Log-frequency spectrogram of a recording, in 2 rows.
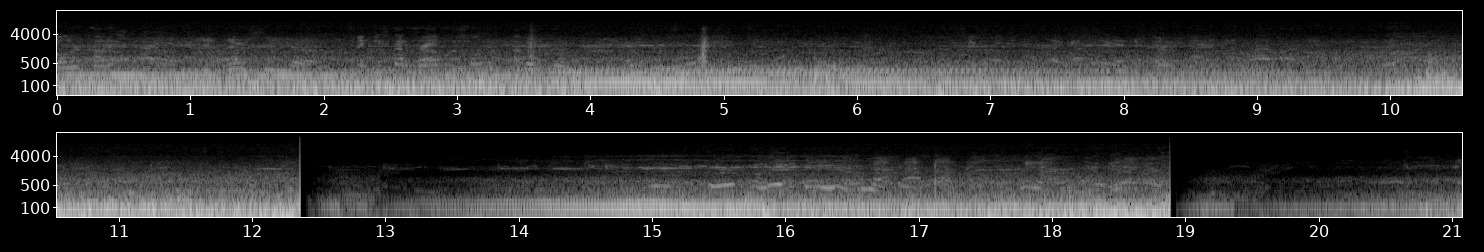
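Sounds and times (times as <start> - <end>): faint voices: 0.0 - 21.0
steady low rumble: 0.0 - 21.0.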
